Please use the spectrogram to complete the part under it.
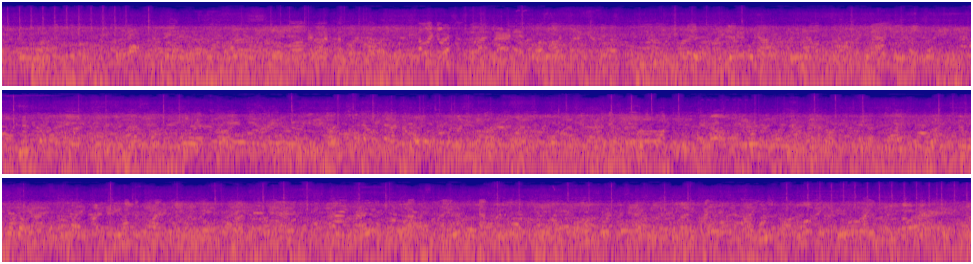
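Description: Fighting game hits and blasts play through loudspeakers.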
